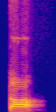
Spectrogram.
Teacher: When we are saying this, or we are joining to the hamza, it should be pronounced with a soft jerk from the bottom of the throat. The reciter must ensure that it's not exchanged with the ayn sound.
